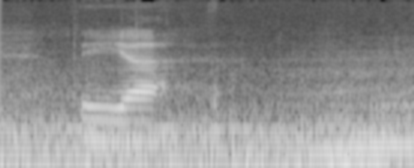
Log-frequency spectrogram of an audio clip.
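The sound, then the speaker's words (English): A car driving home from work through Brisbane, heard from inside the cabin: a steady low engine and road rumble that runs throughout, with a brief tonal sound near the start. “just driving home from work here in this lovely city of Brisbane.”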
